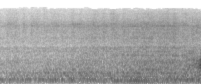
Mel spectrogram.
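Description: Road vehicle noise: a steady, even wash of engine and traffic sound, with a low rumble swelling from about a second in.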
